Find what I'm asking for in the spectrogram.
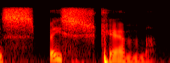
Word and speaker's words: SpaceChem: Space Chem, I guess, but it stands for space chemicals, so I'm not quite convinced by your argument.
